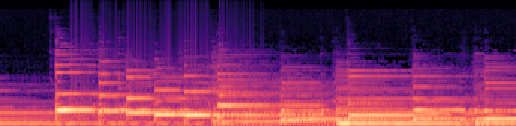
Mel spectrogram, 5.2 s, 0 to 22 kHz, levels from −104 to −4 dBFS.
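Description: From 0.69 s to 2.64 s there is a block size mismatch (truncated): one stage hands over longer blocks than the next stage reads, so the tail of each block is discarded. The repeated cut at each block boundary produces a steady 100 Hz buzz over the sound, with no change in playback speed and pitch holding steady. A padded mismatch would instead insert silent gaps, and random dropouts would tick irregularly rather than buzzing evenly.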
